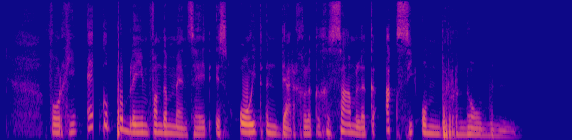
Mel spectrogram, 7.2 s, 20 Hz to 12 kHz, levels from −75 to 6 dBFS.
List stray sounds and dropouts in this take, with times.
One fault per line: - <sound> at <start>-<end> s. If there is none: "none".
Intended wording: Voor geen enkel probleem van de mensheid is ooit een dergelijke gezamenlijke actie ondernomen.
- dropout at 1.2-1.2 s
